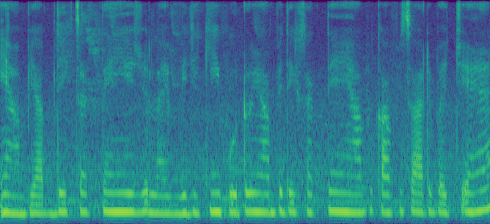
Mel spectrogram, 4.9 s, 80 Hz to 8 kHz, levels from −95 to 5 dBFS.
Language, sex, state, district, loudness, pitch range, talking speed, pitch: Hindi, female, Chhattisgarh, Bilaspur, -18 LUFS, 230-245 Hz, 270 wpm, 240 Hz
